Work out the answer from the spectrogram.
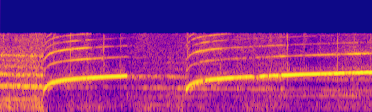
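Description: An ambulance siren wails in the middle of the Gereshk bazaar, loud and steady, sweeping sharply upward twice and then climbing slowly in pitch after each sweep, with no talk.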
